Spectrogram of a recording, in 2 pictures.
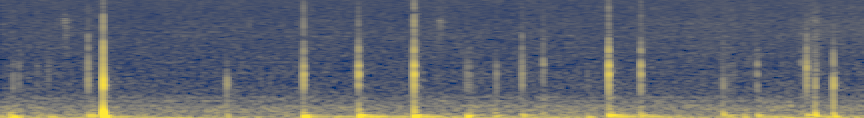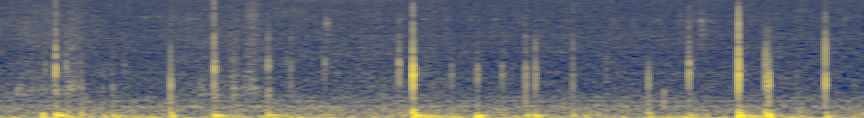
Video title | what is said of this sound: ASMR Tapping Heaven | It's like a giant rectangle of acrylic, and it makes incredible tapping sounds.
